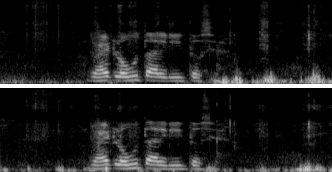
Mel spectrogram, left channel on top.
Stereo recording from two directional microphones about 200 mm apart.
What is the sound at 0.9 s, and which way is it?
Speech, 10° left (ahead or behind).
